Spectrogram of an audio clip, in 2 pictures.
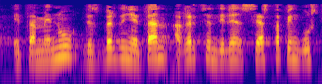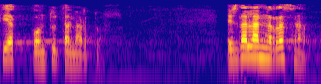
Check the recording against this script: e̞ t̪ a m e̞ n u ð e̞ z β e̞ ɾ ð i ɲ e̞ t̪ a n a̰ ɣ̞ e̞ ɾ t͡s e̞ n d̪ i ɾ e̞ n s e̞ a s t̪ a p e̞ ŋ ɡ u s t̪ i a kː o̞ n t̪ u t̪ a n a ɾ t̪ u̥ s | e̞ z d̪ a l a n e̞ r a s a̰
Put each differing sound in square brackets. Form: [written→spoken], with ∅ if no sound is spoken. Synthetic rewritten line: e̞ t̪ a m e̞ n u ð e̞ z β e̞ ɾ ð i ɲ e̞ t̪ a n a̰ ɣ̞ e̞ ɾ t͡s e̞ n d̪ i ɾ e̞ n s e̞ a s t̪ a p e̞ ŋ ɡ u s t̪ i a kː o̞ n t̪ u t̪ a n a ɾ t̪ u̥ s | e̞ z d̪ a l a n e̞ r a s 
